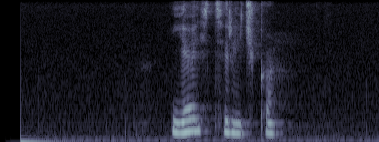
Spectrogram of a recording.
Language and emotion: Russian, neutral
